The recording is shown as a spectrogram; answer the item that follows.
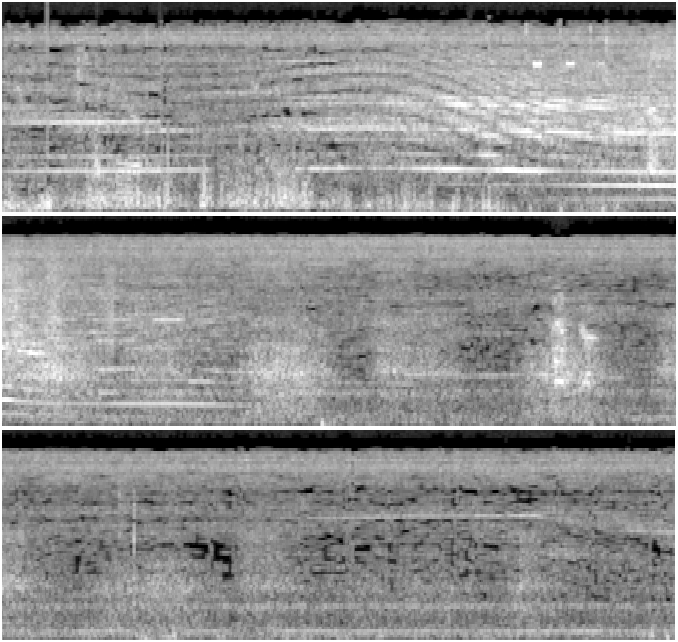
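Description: Whine of a radio-controlled flying boat's five-turn electric motor in flight. It slides steadily down in pitch over several seconds as the plane is brought around to land, then fades to a fainter steady hum.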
